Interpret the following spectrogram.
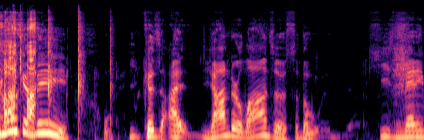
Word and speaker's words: Yonder: wait y why what y o n d like like Wonder okay am I putting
